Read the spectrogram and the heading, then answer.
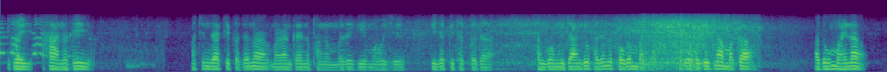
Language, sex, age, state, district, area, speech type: Manipuri, male, 45-60, Manipur, Churachandpur, rural, conversation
